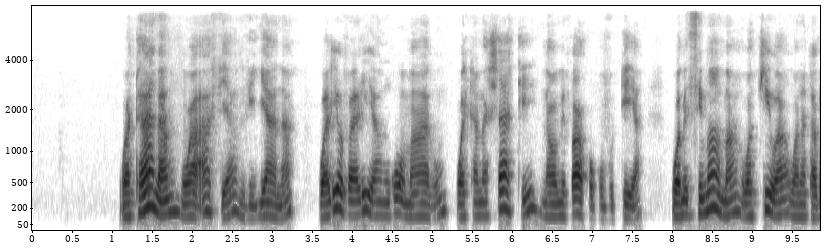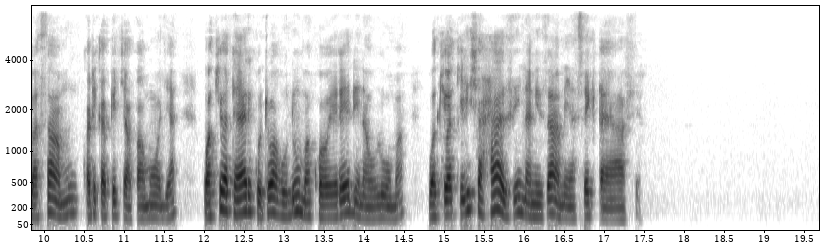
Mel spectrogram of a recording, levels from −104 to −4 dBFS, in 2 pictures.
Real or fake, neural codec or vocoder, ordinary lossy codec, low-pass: fake; codec, 44.1 kHz, 7.8 kbps, Pupu-Codec; AAC, 48 kbps; 7.2 kHz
